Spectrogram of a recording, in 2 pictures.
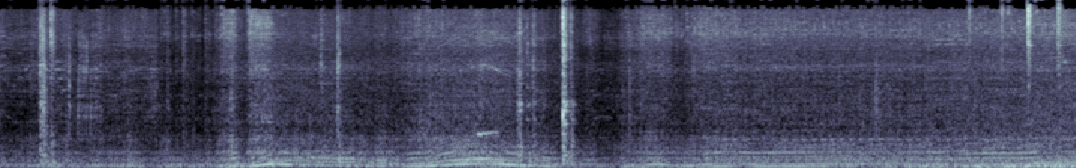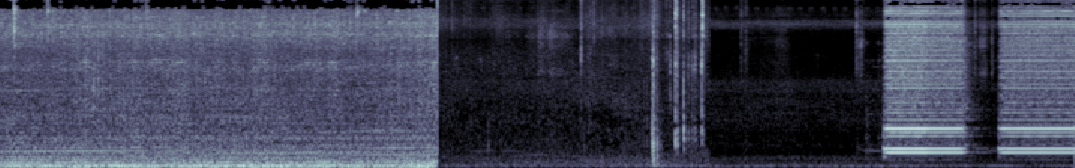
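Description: Engine of an older Dodge with an automatic transmission, heard from inside the cab as it drives off, its pitch rising and falling with the revs, over steady road noise; it cuts off suddenly about two-thirds of the way through. Near the end, a loud steady tone sounds twice with a short break between.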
